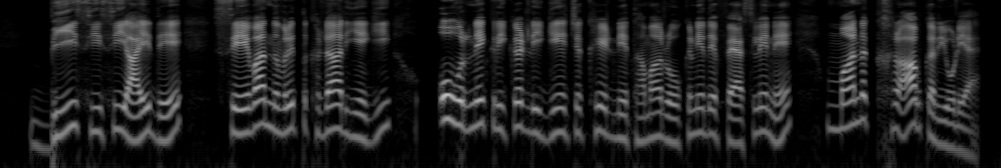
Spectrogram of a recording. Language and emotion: Dogri, disgusted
